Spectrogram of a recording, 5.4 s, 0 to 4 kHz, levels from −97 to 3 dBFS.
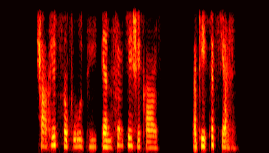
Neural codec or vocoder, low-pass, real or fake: codec, 44.1 kHz, 1.7 kbps, Pupu-Codec; 3.6 kHz; fake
